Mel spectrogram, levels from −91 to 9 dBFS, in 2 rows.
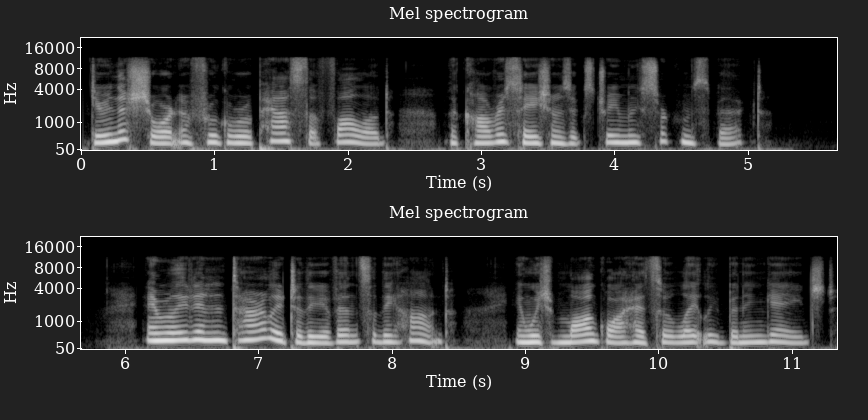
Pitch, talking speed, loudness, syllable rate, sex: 210 Hz, 160 wpm, -16 LUFS, 5.7 syllables/s, female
